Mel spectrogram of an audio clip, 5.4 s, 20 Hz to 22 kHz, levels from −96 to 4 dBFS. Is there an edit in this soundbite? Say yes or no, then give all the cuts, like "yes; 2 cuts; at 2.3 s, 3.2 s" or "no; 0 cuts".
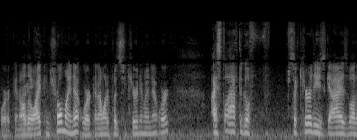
no; 0 cuts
